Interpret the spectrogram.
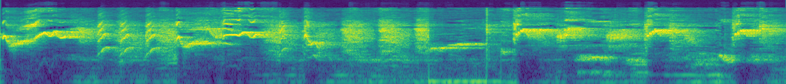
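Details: White-rumped shama singing actively (gacor): a brief, busy run of high chirps and whistles, short slurred notes tumbling together, with a pause and then more bright phrases; low background hum.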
